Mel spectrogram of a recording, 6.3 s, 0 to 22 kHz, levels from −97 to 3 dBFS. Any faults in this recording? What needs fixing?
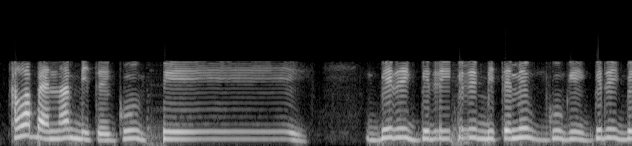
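The speech is carried throughout by the iLBC codec. Content above 4 kHz is missing, and the voice has a plainly audible rough, synthetic edge. Each frame's excitation is coded on its own at a low rate, which fits the 15.2 kbps mode with 20 ms frames. To prevent it, use a wideband codec such as Opus, or a higher-rate codec, where the link allows.

Lost iLBC frames occur at 1.46–1.66 s and 4.36–4.70 s. In each gap the decoder repeats the last pitch cycle mixed with noise, heard as a held, buzzy vowel. The first gap covers about 180 ms, which points to nine consecutive lost frames. The second totals about 220 ms, scattered over 320 ms, with the longest run around 70 ms. Each time, the voice recovers almost at once because iLBC frames are independent. To prevent it, reduce packet loss on the network path, or add redundancy or FEC and a larger jitter buffer.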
